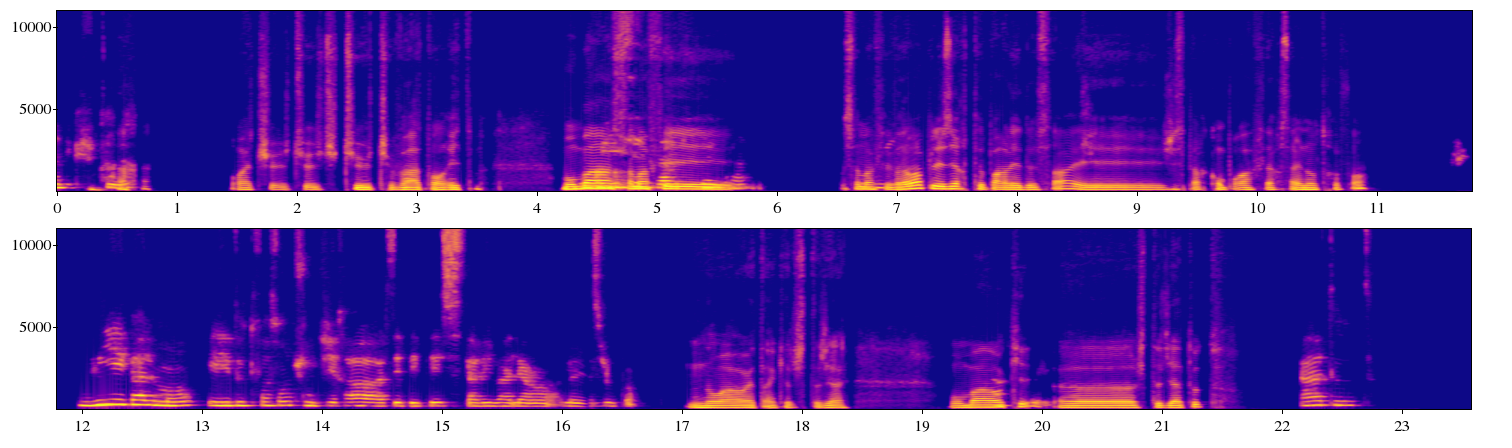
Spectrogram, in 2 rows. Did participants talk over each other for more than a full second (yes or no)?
yes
